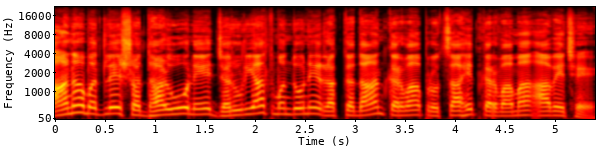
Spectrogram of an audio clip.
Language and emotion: Gujarati, neutral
